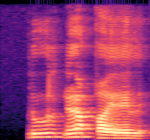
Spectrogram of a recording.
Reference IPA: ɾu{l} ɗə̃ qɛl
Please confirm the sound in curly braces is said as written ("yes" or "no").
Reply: yes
